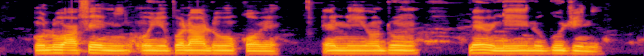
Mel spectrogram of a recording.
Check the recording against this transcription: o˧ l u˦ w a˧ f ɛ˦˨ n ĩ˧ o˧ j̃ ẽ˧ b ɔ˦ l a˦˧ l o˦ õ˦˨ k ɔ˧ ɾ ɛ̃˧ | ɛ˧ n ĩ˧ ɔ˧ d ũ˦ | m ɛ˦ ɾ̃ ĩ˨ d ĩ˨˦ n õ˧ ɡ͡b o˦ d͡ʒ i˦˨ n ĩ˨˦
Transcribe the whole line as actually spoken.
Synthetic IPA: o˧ l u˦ w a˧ f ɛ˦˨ n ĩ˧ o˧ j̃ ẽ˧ b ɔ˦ l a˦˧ l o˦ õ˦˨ k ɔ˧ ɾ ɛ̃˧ | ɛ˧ n ĩ˧ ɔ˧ d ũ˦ | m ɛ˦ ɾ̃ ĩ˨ n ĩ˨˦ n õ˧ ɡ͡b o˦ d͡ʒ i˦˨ n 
